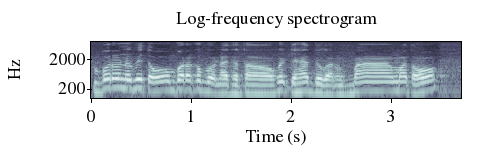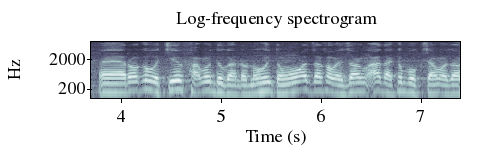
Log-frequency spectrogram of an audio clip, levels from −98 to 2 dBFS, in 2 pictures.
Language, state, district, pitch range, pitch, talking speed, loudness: Kokborok, Tripura, West Tripura, 150-180 Hz, 165 Hz, 225 wpm, -13 LUFS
